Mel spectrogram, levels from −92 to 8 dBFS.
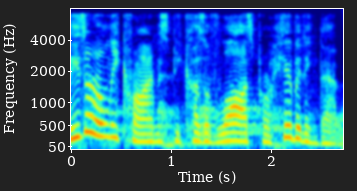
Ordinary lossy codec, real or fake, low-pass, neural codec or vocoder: MP3, 64 kbps; fake; 7.2 kHz; codec, 16 kHz, 4 kbps, FunCodec, trained on LibriTTS, 50 frames a second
